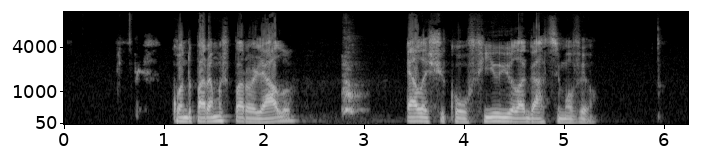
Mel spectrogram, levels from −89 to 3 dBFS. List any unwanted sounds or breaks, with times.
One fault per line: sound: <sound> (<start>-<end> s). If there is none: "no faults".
sound: bark (2.8-3.1 s)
